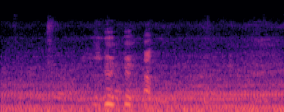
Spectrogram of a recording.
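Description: Steady low engine rumble in the background, with faint voices briefly about a second in.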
